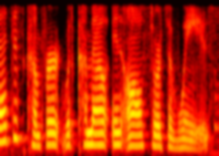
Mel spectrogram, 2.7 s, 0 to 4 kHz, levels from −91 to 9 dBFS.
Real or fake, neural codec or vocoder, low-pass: fake; codec, 16 kHz, 4 kbps, X-Codec, HuBERT features, trained on general audio; 3.6 kHz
